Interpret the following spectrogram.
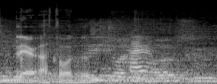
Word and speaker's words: Blair Athol: เ So whisky tasting ito 20 years 20 years siya na blare at all. Tama ba yung pronunciation ko? Blir athol yun. Blir athol.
